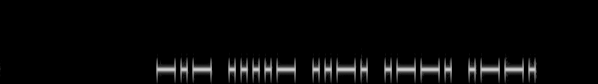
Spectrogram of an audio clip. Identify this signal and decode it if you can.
Morse code, heard as a keyed tone, about 20 wpm, 700 Hz. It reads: K4FPP
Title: Speed Racing - USA Call Signs 17wpm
